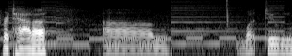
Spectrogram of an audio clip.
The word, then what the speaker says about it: Rattata: I always called them Rattata, but it's actually technically pronounced Rattata.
